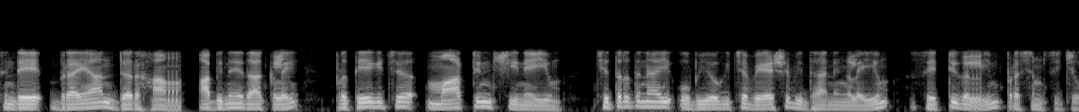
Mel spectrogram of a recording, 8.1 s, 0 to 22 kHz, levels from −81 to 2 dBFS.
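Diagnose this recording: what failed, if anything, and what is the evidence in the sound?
Network stage: packet loss with last packet repeated, at 1.26–1.35 s right after "ബ്രയാൻ ഡർഹാം" and at 7.29–7.35 s. Each gap gives a buzzing stutter, which fits roughly 30 ms packets.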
